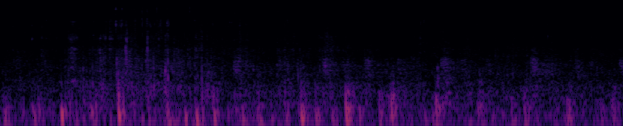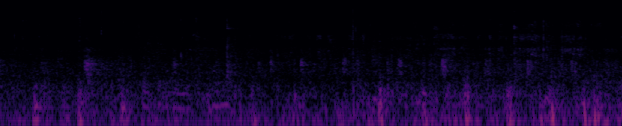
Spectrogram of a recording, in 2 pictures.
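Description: Horse's hoofbeats thudding on soft dirt arena footing, a run of short low thuds, loudest in the first few seconds while the horse is close and fainter as it moves off.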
